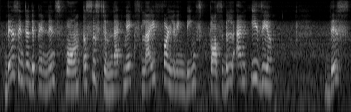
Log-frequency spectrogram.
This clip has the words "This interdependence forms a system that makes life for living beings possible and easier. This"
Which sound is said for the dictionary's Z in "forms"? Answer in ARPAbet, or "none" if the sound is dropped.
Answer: none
